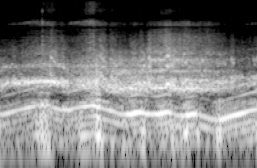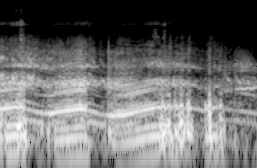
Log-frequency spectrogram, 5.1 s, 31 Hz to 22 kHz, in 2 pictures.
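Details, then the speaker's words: 2JZ-swapped BMW E36 drifting with tyre squeal: note wavers and stumbles unevenly as revs rise and fall, misfiring under load in first and second; AFR jumping, running rich, owner suspects it needs a retune. "As you can hear, it's still running pretty bad."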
